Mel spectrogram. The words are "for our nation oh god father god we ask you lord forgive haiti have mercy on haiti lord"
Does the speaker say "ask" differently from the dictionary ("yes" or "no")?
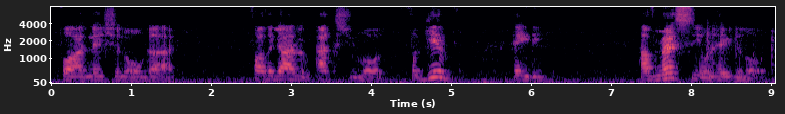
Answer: yes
